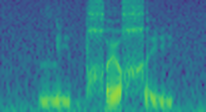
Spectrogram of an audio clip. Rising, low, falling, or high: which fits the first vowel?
low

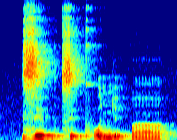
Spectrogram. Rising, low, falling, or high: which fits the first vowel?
high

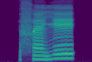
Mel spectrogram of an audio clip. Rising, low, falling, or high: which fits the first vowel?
low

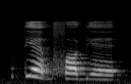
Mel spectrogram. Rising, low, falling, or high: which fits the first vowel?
falling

